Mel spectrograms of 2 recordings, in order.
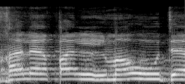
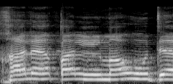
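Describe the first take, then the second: Both takes have the same delivery.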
